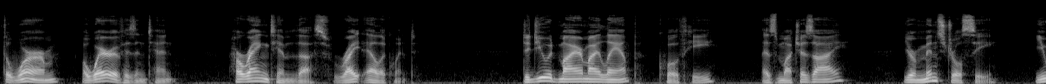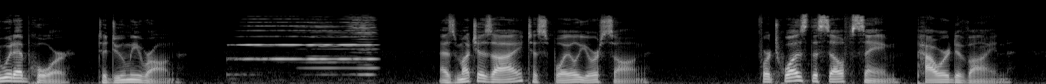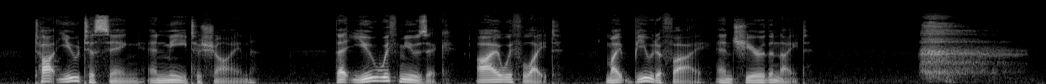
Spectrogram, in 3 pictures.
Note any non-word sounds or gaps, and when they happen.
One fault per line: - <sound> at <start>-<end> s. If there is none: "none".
- squeak at 12.7-14.3 s
- sigh at 30.1-31.2 s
